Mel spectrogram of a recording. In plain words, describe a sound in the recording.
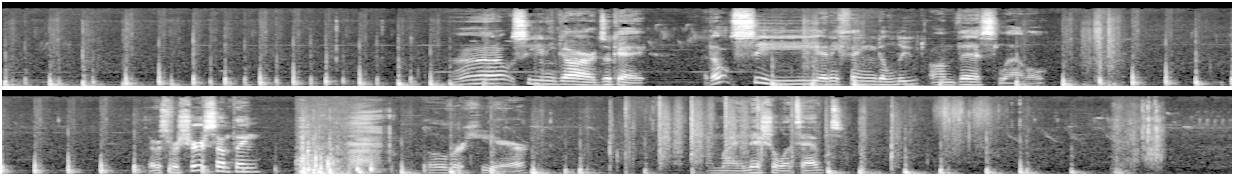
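Quick running footsteps thump on wooden planks and dirt.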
